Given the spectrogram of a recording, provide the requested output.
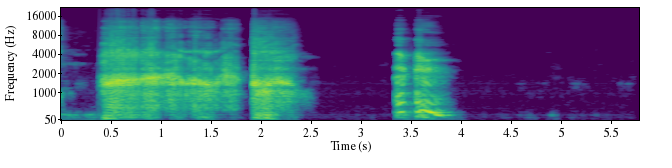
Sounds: Throat clearing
